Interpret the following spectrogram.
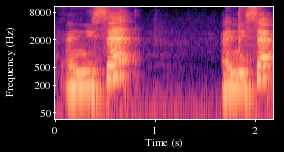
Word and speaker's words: النساء: An-nisa, c'est des femmes. Al-rijal, hommes. An-nisa, النساء تكتب هكذا النساء ألف هنا ولكن لا تنطق ولا prononce pas.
